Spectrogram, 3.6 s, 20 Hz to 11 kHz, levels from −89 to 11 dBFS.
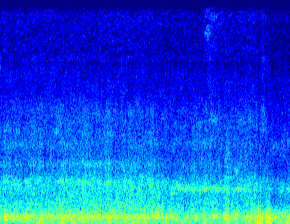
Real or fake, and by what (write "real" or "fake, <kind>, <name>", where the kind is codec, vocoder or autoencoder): real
